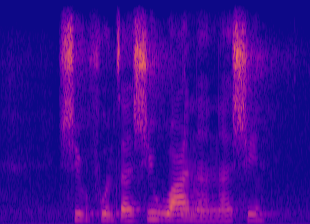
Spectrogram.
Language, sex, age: Tsonga, female, 18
